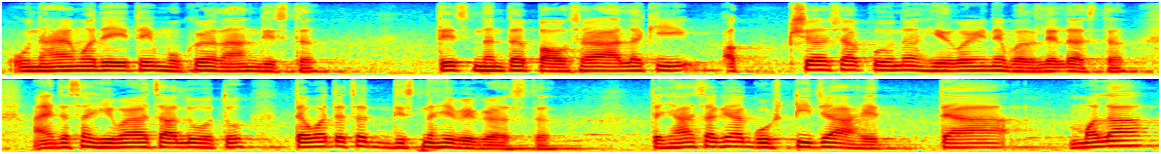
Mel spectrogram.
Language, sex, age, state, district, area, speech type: Marathi, male, 30-45, Maharashtra, Raigad, rural, spontaneous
